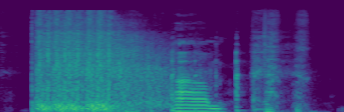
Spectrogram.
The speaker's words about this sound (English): Let me give them some gunshots real quick.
